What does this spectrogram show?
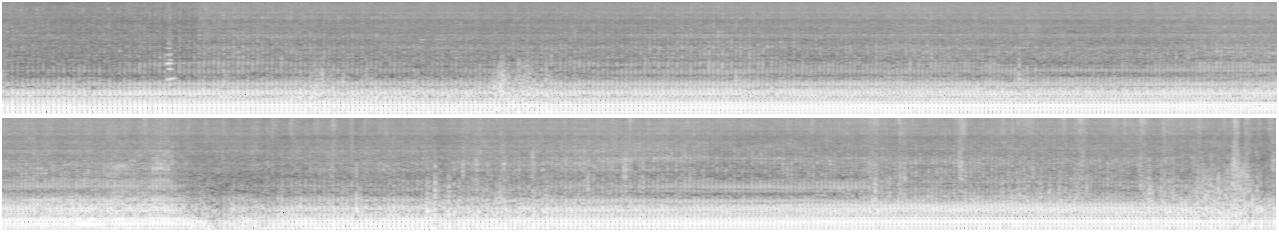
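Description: Motorcycle engine of a tricycle (a motorcycle with a sidecar), heard from inside the sidecar while riding, running steadily. About halfway through, the engine note dips and then climbs again.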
